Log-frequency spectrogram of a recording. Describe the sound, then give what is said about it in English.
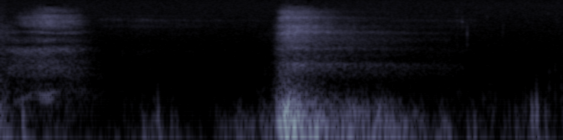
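Heavy breathing right up against the microphone: a short breathy exhale, a pause, then a longer, louder rush of breath that slowly fades, with no talking. “So he's just breathing now.”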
